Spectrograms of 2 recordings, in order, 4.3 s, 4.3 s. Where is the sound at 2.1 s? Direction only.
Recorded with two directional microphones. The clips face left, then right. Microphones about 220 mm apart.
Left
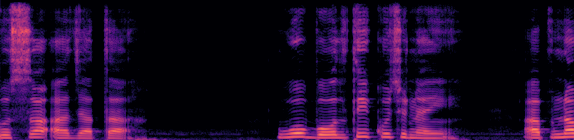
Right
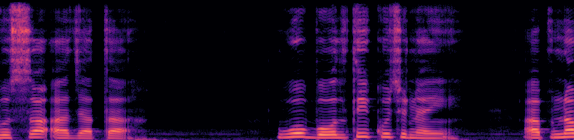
40° right (ahead or behind).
